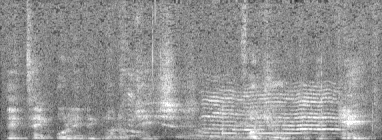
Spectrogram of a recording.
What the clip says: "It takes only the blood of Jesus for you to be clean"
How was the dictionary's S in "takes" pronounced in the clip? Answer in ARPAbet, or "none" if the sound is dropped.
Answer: none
